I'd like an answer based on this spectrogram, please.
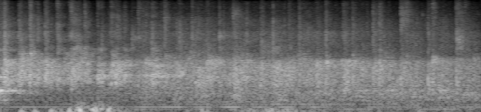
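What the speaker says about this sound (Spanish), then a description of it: "Aplauda al Señor." A church congregation claps and applauds continuously for several seconds, a dense, even patter close at hand.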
